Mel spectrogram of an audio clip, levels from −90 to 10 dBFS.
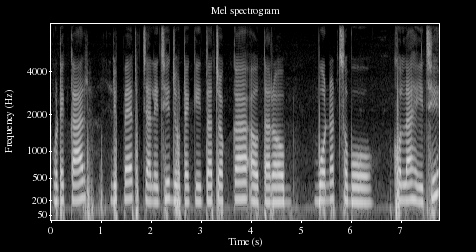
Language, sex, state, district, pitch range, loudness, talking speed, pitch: Odia, female, Odisha, Khordha, 185-205 Hz, -13 LUFS, 100 wpm, 195 Hz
